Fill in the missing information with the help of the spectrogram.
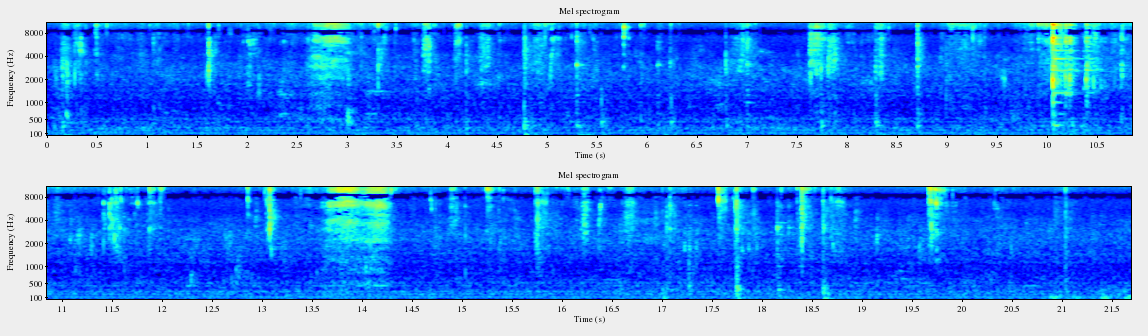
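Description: Fingers working mashed cauliflower-leaf paste on a stainless steel plate, with scattered small clicks and scrapes of fingertips against the metal and one sharper clink about ten seconds in. A steady low hum runs underneath.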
